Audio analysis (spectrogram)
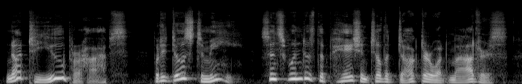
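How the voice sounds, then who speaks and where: A man's voice: mid-range voice, wildly swooping pitch, normal speed, breathy edge, pitched above the performer's own voice. A man doing a snappish old gnome woman. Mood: scolding. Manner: snappish, scolding, bossy. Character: cranky old female gnome healer.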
